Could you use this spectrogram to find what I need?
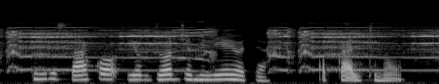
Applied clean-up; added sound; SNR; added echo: none; Chicken, rooster; 6 dB; none.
